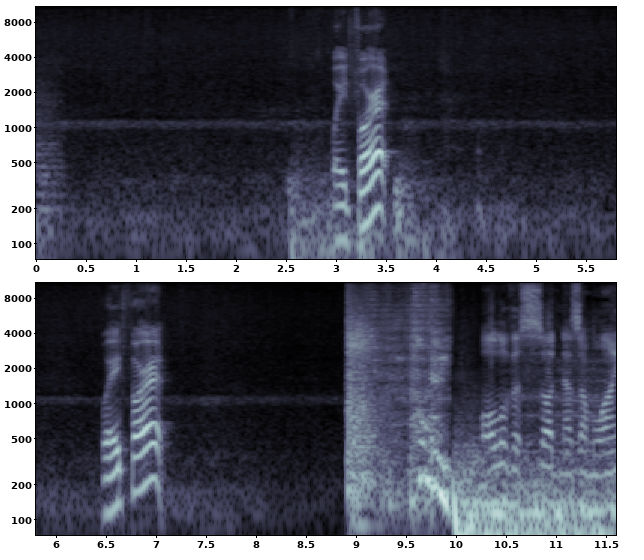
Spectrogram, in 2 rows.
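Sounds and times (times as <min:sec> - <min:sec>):
faint steady hum: 0:00.0 - 0:11.6
speech: 0:03.0 - 0:03.8, 0:06.5 - 0:07.2, 0:09.6 - 0:11.6
soda can dropped with a loud crash: 0:08.9 - 0:09.6.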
